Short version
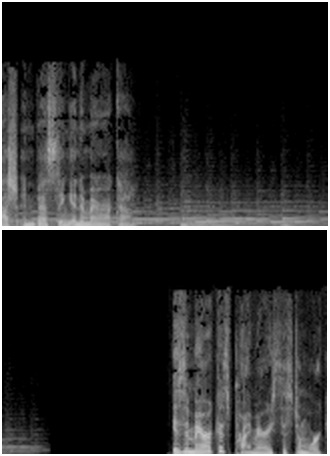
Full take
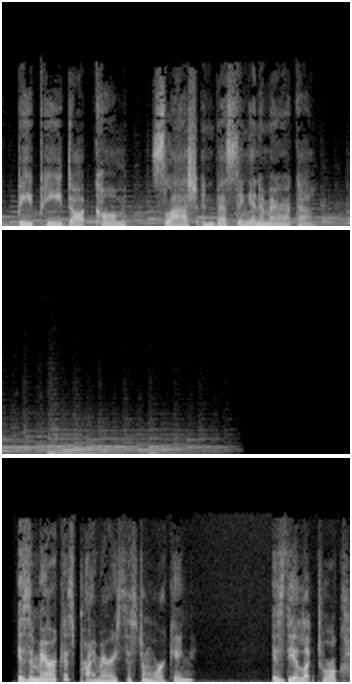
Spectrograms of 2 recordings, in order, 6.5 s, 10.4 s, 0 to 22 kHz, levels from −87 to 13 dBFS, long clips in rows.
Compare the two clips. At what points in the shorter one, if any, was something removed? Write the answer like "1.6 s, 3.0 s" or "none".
1.3 s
